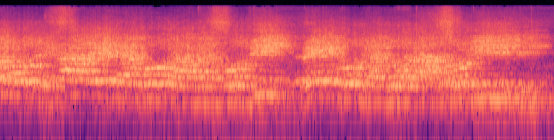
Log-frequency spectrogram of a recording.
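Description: Many voices singing a melody together, choir-like, with little of the band's low end under them.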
